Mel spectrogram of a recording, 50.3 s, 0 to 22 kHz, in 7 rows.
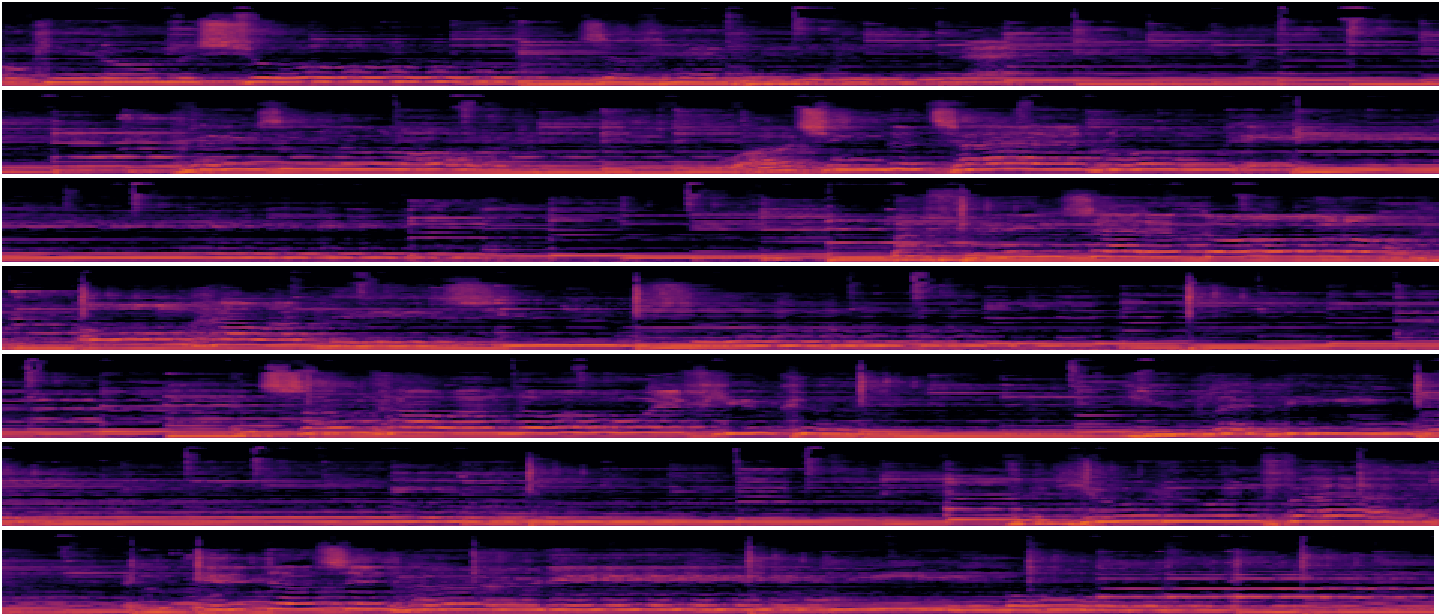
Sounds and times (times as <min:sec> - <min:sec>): Music: 0:00.0 - 0:50.2.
